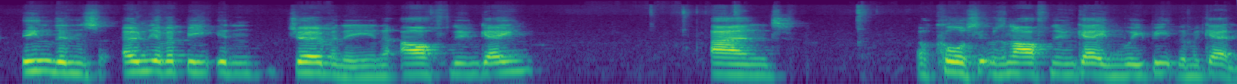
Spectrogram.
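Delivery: ordinary delivery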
